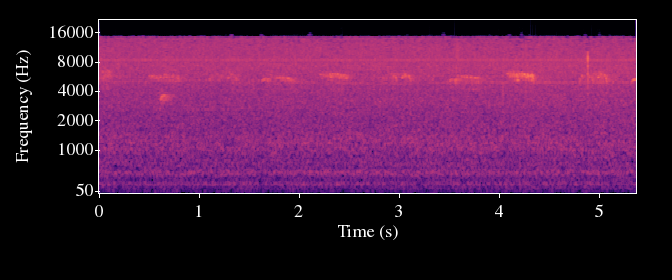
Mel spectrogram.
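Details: Japanese honey bees kept for forty days fly agitated around their hive entrance after bonfire smoke drifted from ten metres away; a dense steady buzzing hum fills the recording, with faint high chirps dotted above it.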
